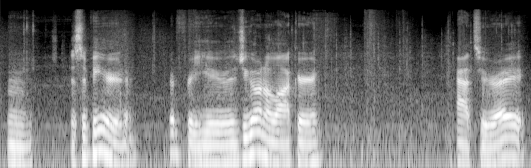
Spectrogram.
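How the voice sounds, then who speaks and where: Musing aloud during a live session, a game streamer in his thirties keeps his commentary casual and easygoing. His voice sits fairly low and moves at a measured pace, with game noise audible clearly behind him.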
